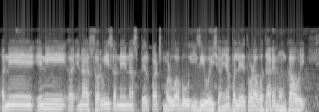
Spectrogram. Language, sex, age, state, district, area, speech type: Gujarati, male, 30-45, Gujarat, Rajkot, urban, spontaneous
